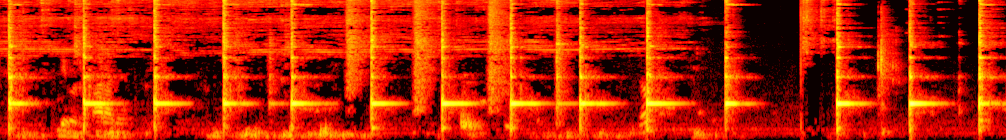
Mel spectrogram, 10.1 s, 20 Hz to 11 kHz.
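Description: Steady rhythmic metallic clinks, about one every 0.7 s, each with a short bell-like ring at the same pitch: metal striking metal.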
